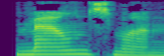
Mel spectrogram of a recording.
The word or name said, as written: moundsman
